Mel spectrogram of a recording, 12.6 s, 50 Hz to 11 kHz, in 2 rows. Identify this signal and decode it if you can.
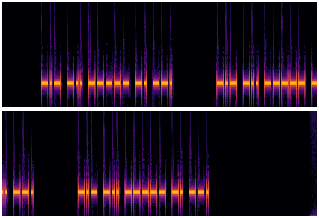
Morse code, heard as a keyed tone, about 27 wpm, 700 Hz. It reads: KD0NG KD0NG KD0NG
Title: USA Call Signs - 5 Characters - Repeated 3x - 28wpm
